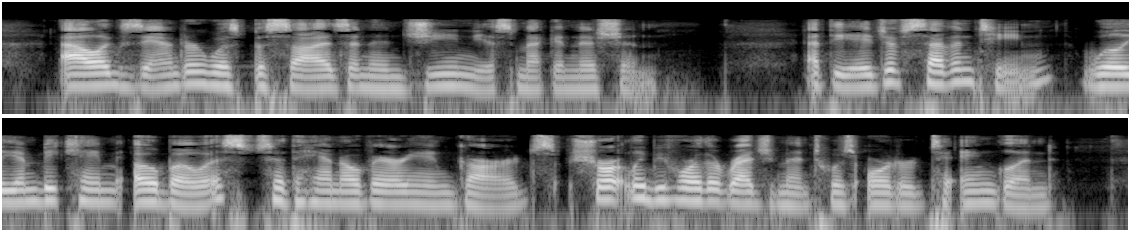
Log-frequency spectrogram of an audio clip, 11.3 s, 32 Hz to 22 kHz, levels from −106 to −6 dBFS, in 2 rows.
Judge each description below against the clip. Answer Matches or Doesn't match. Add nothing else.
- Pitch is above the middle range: Doesn't match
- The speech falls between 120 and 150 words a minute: Matches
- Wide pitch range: Doesn't match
